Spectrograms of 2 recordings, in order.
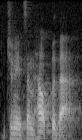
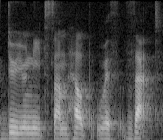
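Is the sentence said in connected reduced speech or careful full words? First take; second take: reduced; careful. First: The words are reduced and run together. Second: Each word is said fully and separately.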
